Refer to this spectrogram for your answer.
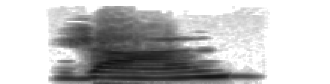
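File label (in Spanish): "然", chino mandarin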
